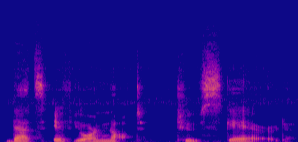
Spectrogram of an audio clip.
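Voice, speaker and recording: A woman's voice: low voice, very slow, a little mellow, breathy edge, voice pushed down, heavily acted. A woman voicing a wicked, sly witch from a storybook, gloating and taunting theatrically as she draws out her words. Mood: sly, coaxing. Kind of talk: storybook read-aloud.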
